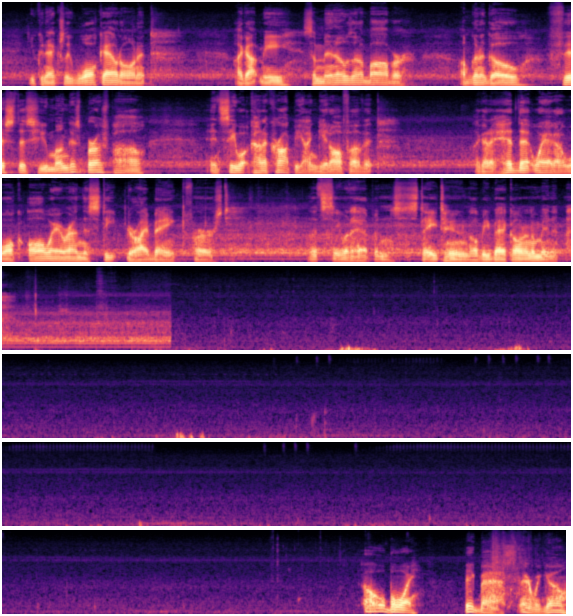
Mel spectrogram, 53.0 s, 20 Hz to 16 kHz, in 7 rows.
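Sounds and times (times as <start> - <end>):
steady low hum: 0.0 - 25.1, 31.3 - 53.0.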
